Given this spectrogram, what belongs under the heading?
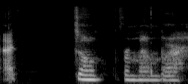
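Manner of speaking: low, soft, halting denial; evasive. Acted. Witness dodging the question about a cover-up, quiet and evasive.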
